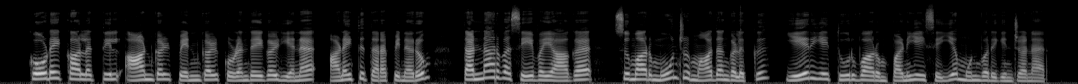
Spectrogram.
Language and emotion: Tamil, neutral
